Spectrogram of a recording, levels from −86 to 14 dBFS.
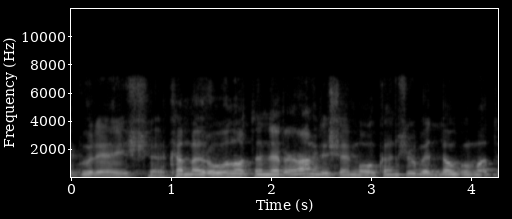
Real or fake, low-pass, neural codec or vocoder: fake; 7.2 kHz; codec, 16 kHz, 4 kbps, X-Codec, HuBERT features, trained on general audio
